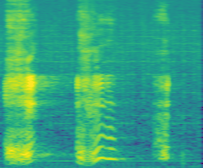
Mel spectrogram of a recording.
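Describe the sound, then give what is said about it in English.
Deliberate throat clearing made to signal someone's presence, heard as three short voiced bursts: two longer, louder ones and a brief softer one at the end, alone with no other sound. “kind of clear your throat. I'm here, I'm waiting, just to let someone know you're here”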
